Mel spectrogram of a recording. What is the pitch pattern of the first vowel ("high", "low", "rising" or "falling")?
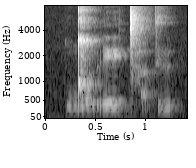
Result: low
